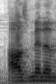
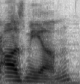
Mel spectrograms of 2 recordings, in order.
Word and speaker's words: osmium: Yeah, I hear osmium. I understand that's how it's said, but my brain will autocorrect it into something that it thinks it can pronounce more correctly.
